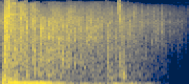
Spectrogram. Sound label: damage armour final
